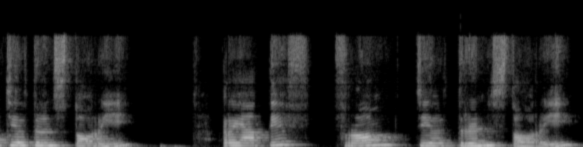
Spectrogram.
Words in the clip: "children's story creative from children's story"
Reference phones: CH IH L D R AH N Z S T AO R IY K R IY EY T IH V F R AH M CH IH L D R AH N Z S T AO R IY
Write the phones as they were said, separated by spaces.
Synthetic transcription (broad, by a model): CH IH L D R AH N S T AO R IY K R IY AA T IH F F R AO M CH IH L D R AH N S T AO R IY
